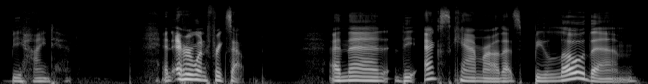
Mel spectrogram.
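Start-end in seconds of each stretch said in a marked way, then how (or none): 0.1-0.7 spooky whisper. A narrator's reading. Vlogger building suspense for viewers, whispered. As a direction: drop to a hushed whisper.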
